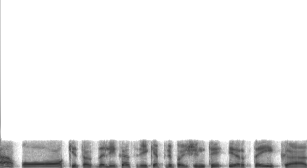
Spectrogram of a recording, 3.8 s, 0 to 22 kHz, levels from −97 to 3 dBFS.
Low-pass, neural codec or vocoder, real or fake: 3.6 kHz; none; real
